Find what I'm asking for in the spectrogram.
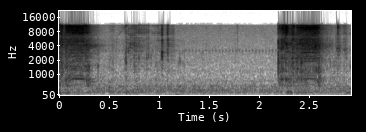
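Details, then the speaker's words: Canon EOS Rebel S 35mm film camera body with fully charged battery; two short, crisp high-pitched whirring bursts seconds apart as the motor advances film, spinning briskly and strongly: normal film advance motor, camera working well. "a battery when it is good but super good from its charge that is at maximum then later you identify it in the sound like the motor hums How the camera performs"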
